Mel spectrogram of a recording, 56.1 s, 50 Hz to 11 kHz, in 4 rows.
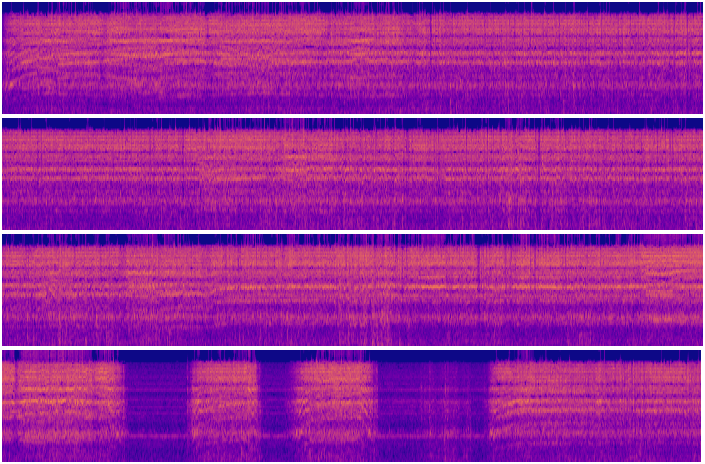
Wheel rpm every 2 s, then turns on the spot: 140, 160, 160, 160, 160, 160, 160, 160, 160, 160, 160, 160, 160, 160, 160, 160, 190, 200, 200, 200, 200, 190, 50, 100, 100, 20, 150, 160.
44-46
